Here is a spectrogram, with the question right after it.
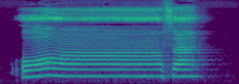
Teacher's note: ditekan ditempelkan dengan ringan pada posisi makhraj sehingga berbunyi ohsa nasi ada dengung di hidung dan ada sedikit udara di mulut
